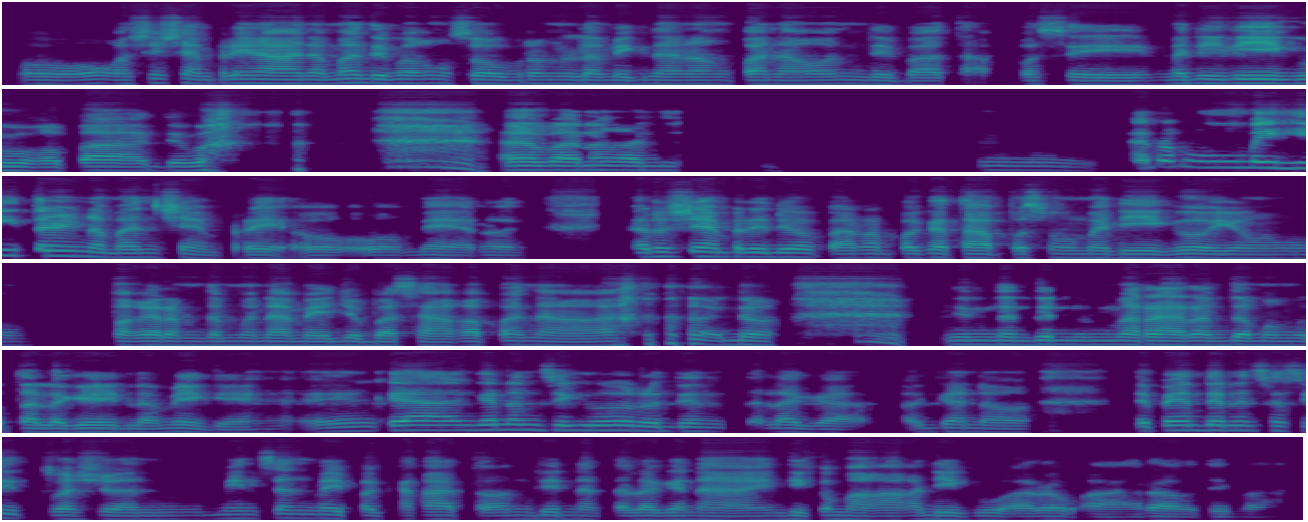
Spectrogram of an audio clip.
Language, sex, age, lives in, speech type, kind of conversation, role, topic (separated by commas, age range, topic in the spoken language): Filipino, male, 35-39, Philippines, conversation, unstructured, none, Ano ang palagay mo sa mga taong hindi naliligo araw-araw?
